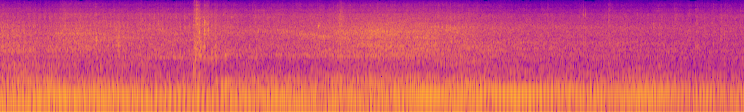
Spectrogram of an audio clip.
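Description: A motor engine running steadily at low revs, a low hum with slowly shifting pitch, with one sharp click about two seconds in.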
